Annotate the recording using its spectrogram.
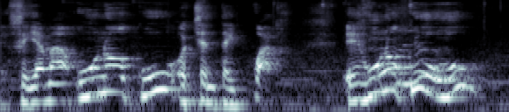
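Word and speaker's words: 1Q84: eh Y se llama 1q 84 es 1q porque Q en japonés ya se pronuncia igual que nueve ya entonces 1984 pero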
